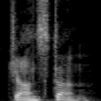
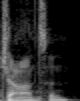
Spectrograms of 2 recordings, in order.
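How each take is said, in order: First: The name is said with a T sound. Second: The name is said without a T sound. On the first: The speaker calls it right. "It's Johnston" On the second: The speaker calls it wrong. "It's not Johnson"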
